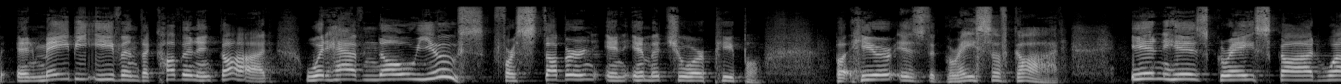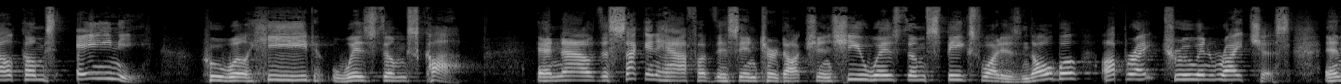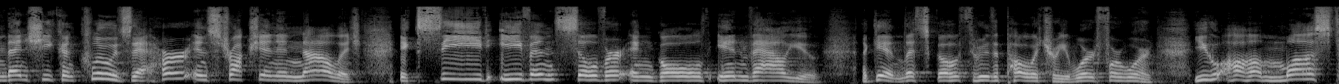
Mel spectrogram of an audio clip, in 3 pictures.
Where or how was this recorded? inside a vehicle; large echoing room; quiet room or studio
large echoing room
